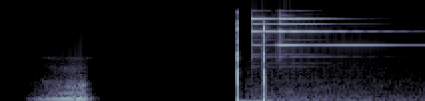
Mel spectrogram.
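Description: A soft low thump, then about a second in two quick clicks and a bright, high ringing ding that fades away: an editing sound effect of the kind used for an animated on-screen graphic.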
